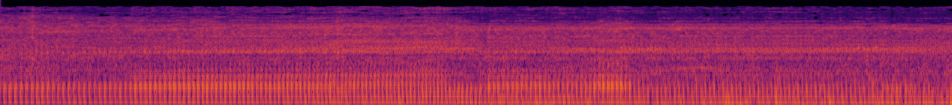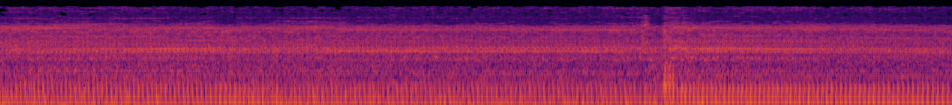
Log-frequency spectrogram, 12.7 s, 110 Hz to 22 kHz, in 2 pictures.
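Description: Honda CRF300 Rally's single-cylinder four-stroke engine running while riding. Its pitch climbs over the first three seconds, drops back about three to four seconds in, then holds steady over a constant rush of noise.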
